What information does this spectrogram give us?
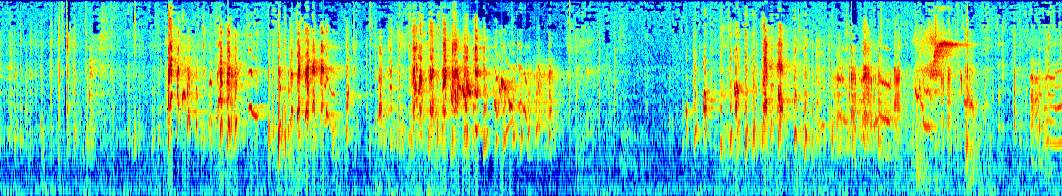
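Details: Budgerigars keep up a busy, scratchy twittering with squawks, easing briefly midway before the chatter picks up again.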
